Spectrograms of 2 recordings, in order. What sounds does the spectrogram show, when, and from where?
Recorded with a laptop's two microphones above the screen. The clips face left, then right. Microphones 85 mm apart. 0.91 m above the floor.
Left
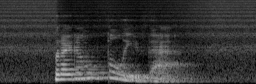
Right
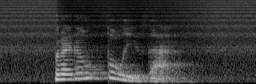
0.6 s a woman speaking: centre (ahead or behind), 1.3 m; by 1.8 s 25° right (ahead or behind), 2 m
